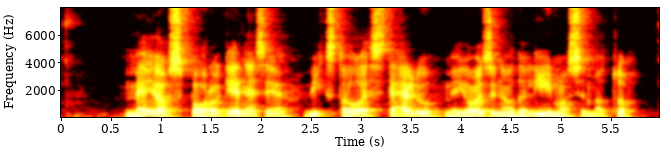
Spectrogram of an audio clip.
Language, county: Lithuanian, Kaunas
